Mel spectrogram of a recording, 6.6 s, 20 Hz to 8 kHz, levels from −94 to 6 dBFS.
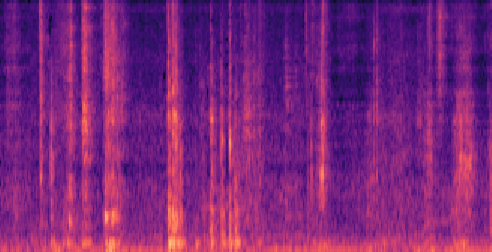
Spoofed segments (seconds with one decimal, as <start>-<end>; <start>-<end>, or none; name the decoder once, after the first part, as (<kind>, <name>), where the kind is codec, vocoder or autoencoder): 0.0-0.4 (codec, SNAC); 4.4-5.0; 5.7-6.6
